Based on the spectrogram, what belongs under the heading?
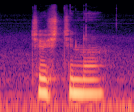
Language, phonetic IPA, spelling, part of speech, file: Czech, [ˈt͡ʃɛʃcɪna], čeština, noun, Cs-čeština.ogg
- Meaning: Czech (language)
